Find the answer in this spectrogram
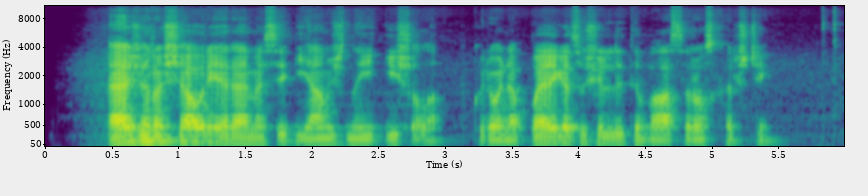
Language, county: Lithuanian, Šiauliai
